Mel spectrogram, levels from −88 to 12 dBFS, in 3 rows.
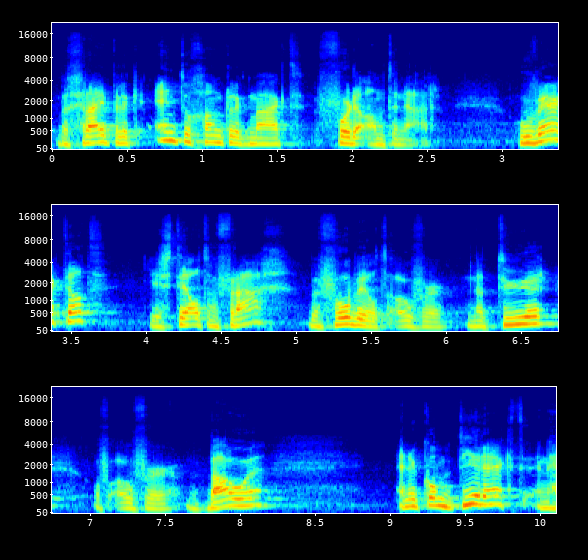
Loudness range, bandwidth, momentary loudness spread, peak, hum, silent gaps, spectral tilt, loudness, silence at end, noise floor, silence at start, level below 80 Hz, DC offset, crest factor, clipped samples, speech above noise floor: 1 LU; 12.5 kHz; 15 LU; 0 dBFS; none; none; -9 dB/octave; -21 LUFS; 0 s; -55 dBFS; 0.05 s; -68 dBFS; under 0.1%; 20 dB; under 0.1%; 35 dB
